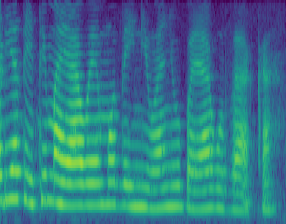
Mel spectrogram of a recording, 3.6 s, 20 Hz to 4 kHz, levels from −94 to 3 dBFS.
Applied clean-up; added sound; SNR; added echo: none; none; none; none.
